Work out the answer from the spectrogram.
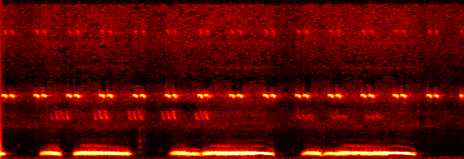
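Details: Aggressive spotted dove gives low, hoarse coos in pairs: a short note, then a longer rolling one with a slight rise at the end. Three pairs about one second apart, with a faint high ticking throughout.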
